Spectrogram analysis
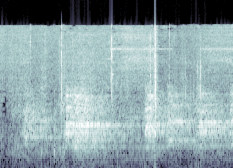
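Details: East Siberian Laika named Vera, a Finnish champion, baying at a moose during a hunt; about three sharp, distant barks spaced roughly a second apart, with quiet whispered talk from the hunters over the forest background.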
